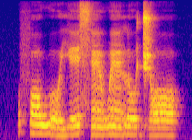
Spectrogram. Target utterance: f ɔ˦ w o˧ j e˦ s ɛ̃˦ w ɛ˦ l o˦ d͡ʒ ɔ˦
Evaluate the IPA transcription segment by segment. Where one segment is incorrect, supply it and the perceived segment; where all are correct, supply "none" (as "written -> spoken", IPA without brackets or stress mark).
ɛ˦ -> ɛ̃˦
